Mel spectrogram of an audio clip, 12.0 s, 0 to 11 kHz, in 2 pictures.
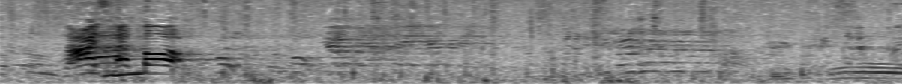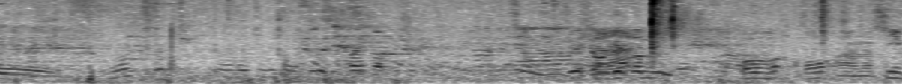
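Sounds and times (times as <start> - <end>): running footsteps on turf: 0.0 - 10.0
faint distant voices: 0.0 - 12.0.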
